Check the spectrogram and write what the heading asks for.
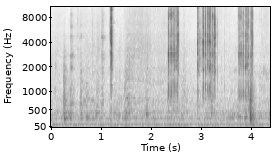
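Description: Handling noise from a manual-focus Nikon lens turned in gloved hands. There is a sharp click about a second in, then three short bursts of rapid ticking and rasping, which sound like the lens's rings and metal mount being worked.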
